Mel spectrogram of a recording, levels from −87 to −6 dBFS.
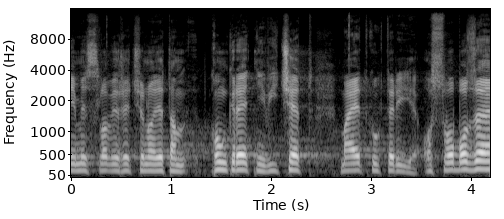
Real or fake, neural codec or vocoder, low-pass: real; none; 14.4 kHz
